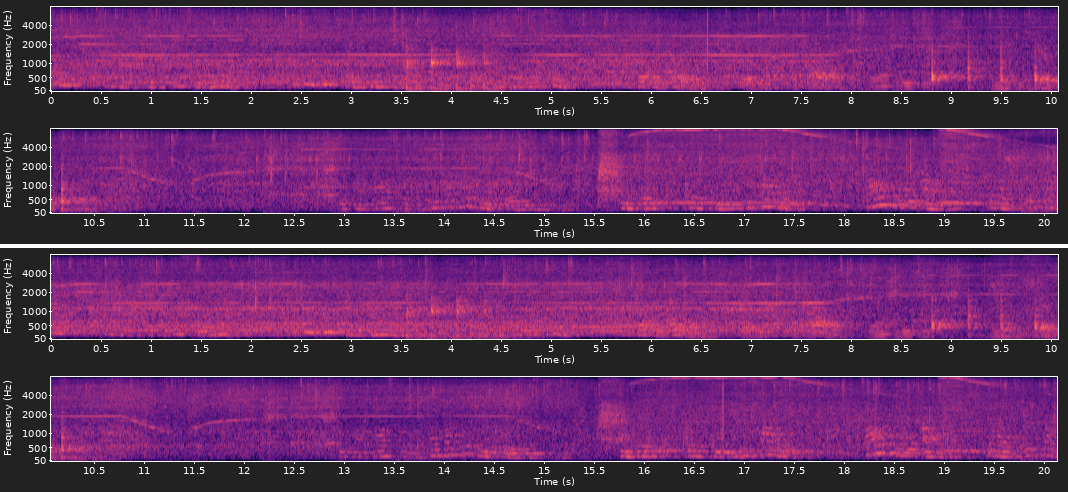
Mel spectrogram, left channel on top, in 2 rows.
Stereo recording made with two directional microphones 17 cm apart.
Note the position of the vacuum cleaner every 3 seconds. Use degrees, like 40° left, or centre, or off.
60° right, 60° right, 60° right, 30° right, 20° left, 50° left, 60° left.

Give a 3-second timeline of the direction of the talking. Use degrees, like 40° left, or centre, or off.
20° right, centre, 10° right, 30° right, 30° right, 30° right, 30° right.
